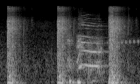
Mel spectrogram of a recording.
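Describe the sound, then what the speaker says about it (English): A chicken in a survival video game gives three loud, quick, close bursts of squawking clucks, one with a brief shrill note, with no talking. "Oh, we got the chicken as well."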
